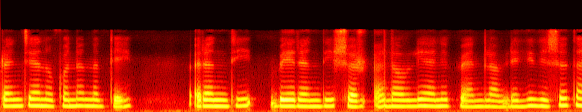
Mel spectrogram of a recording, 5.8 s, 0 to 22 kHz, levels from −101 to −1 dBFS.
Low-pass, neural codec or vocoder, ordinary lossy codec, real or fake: 7.2 kHz; codec, 24 kHz, 0.9 kbps, WavTokenizer, large speech release; none; fake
